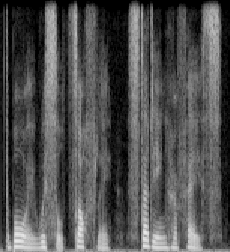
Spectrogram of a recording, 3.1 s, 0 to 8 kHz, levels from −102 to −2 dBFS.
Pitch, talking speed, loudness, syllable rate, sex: 160 Hz, 135 wpm, -19 LUFS, 3.8 syllables/s, female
